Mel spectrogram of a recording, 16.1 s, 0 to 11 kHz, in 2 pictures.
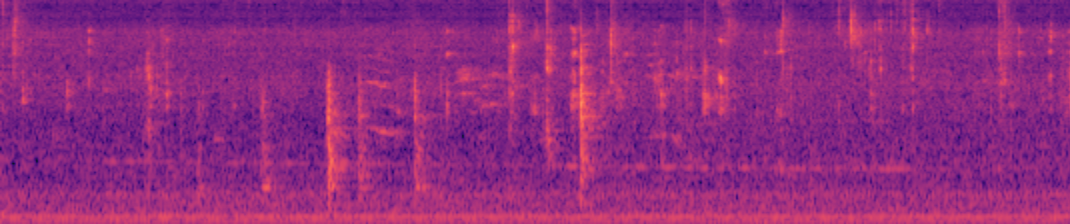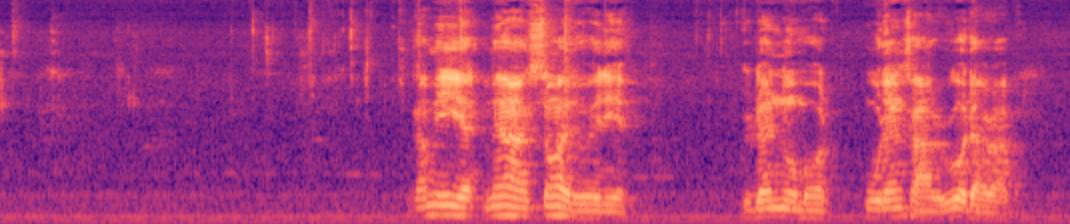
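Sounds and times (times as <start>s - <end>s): man chewing: 0.0s - 11.2s, 13.1s - 13.6s
steady low hum: 0.0s - 16.0s.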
